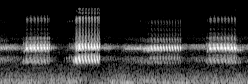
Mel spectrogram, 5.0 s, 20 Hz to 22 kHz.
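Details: Spring night chorus of gray treefrogs in Houston, Texas, 28 April 2020. Several frogs give loud, harsh, pulsed trills of about half a second each, one after another, over a faint continuous trill from other frogs.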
